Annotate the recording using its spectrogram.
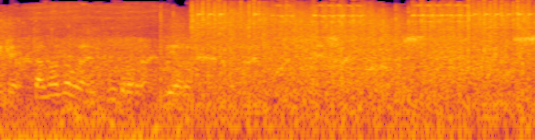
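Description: Machine gun fire rattles in rapid bursts.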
